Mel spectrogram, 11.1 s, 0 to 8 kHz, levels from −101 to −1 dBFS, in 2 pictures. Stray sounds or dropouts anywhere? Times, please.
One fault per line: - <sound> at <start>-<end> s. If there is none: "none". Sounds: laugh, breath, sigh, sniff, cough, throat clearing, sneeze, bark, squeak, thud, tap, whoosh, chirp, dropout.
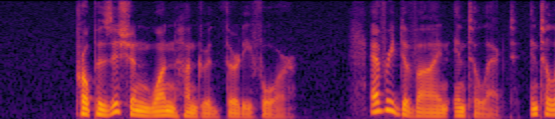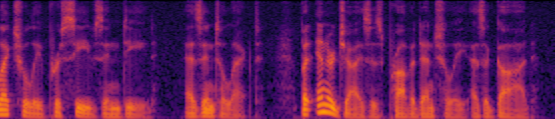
none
